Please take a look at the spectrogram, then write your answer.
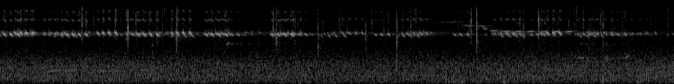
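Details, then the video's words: Crickets chirp in short pulsed bursts roughly every half second, a high steady trill that fades and returns, with scattered faint clicks behind it. "Bruit de Grillons"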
